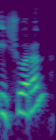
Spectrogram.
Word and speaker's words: Iswaran: जिसका नाम है ईश्वरण आप इसको ईश्वरण या ईश्वरण प्रोनाउंस कर सकते हैं I would call it ईश्वरण through out the chapter right तो आज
